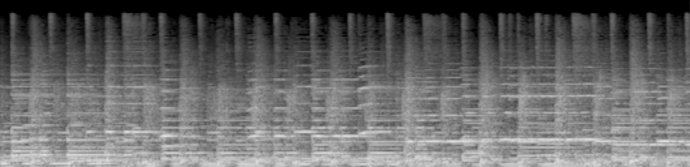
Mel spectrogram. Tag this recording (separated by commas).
Music, Violin, Musical instrument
